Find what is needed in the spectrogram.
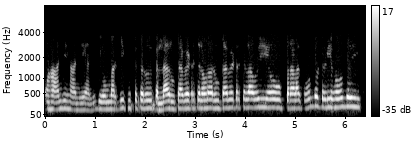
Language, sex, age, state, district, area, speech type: Punjabi, male, 18-30, Punjab, Mohali, rural, conversation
